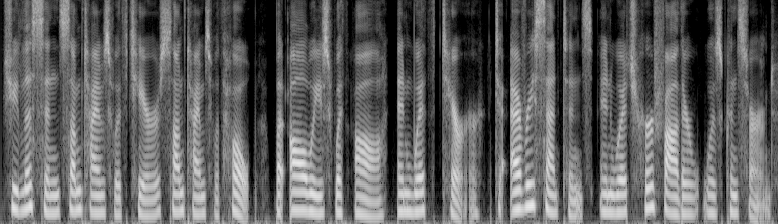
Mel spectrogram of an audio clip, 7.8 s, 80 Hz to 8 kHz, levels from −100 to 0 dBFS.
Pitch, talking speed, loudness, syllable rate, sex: 185 Hz, 185 wpm, -19 LUFS, 5.8 syllables/s, female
